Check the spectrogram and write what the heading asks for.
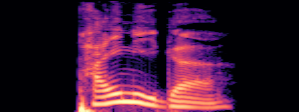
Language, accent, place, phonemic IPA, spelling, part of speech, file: German, Germany, Berlin, /ˈpaɪ̯nɪɡɐ/, Peiniger, noun, De-Peiniger.ogg
- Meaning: agent noun of peinigen; tormentor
